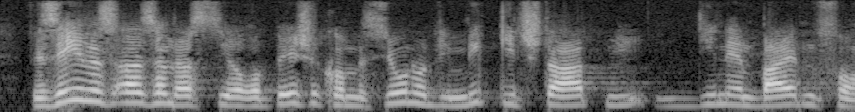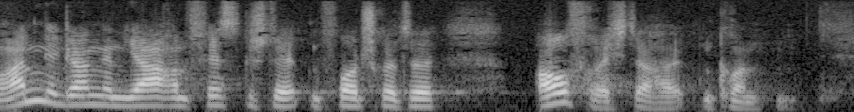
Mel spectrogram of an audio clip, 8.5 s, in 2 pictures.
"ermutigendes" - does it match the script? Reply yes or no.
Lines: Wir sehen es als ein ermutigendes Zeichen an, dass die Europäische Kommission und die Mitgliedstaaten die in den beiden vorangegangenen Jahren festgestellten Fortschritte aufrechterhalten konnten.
no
